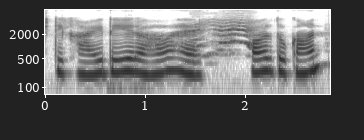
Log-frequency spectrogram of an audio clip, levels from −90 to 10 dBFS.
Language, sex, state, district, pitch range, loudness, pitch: Hindi, female, Chhattisgarh, Raipur, 225-255 Hz, -16 LUFS, 235 Hz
